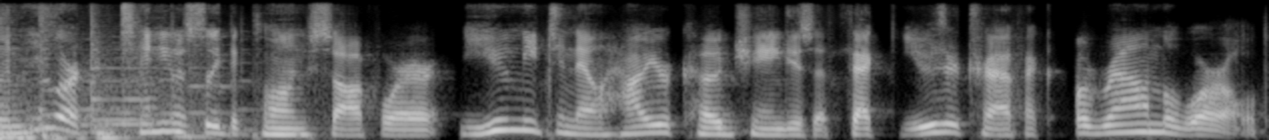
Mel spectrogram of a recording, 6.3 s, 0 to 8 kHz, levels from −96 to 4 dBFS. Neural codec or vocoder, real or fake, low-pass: codec, 16 kHz, 1 kbps, X-Codec, HuBERT features, trained on general audio; fake; 7.2 kHz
